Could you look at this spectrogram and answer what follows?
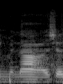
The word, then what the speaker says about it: Minaj: I mean, her name is Nicki Minaj, as in Ménage à Trois, even though it's spelled differently.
